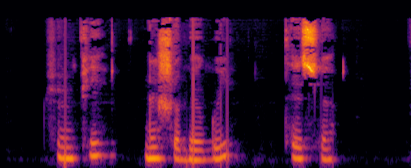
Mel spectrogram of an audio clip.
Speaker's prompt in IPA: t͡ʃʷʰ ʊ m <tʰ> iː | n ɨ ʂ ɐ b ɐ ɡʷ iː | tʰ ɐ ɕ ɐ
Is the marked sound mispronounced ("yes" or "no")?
yes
